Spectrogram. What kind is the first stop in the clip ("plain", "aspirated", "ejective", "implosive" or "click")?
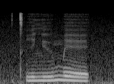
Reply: ejective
